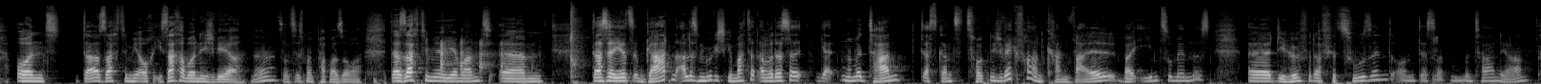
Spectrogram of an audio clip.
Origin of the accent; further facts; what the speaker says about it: Leverkusen, North Rhine-Westphalia, Germany; now in Bavaria, Germany; ich bin aber gebürtiger Leverkusener und damit ja fast Kölner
